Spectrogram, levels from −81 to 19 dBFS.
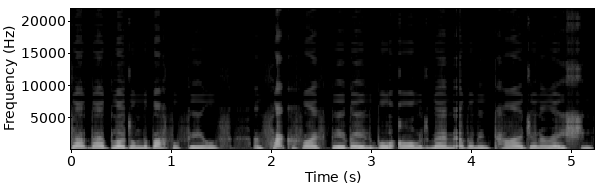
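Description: Throughout the speech there is imaging from linear upsampling, which fits 8 kHz material raised to 44.1 kHz by straight-line interpolation. The top is dulled, and a mirrored copy sits between 4 kHz and 8 kHz, roughly 35 dB down, adding faint metallic shimmer to sibilants.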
